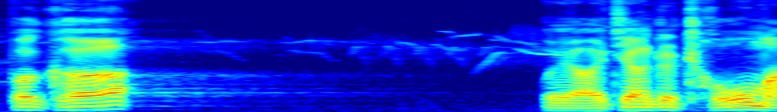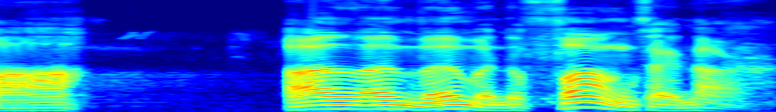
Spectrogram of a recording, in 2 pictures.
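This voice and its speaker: An actor playing a calculating older male chancellor in a period TV drama, speaking in a measured, reasoning manner. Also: sits low, animated, a bit bright. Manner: measured and reasoning, turning stern.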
